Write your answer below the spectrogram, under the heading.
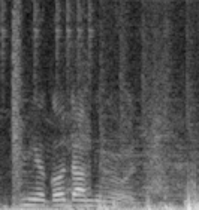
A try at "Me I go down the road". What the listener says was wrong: Me I go down the road. You can't be when it's talking Jamaican you have to be aggressive. Me I go down the road. Give me something more aggressive too.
